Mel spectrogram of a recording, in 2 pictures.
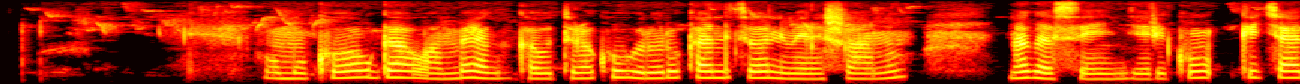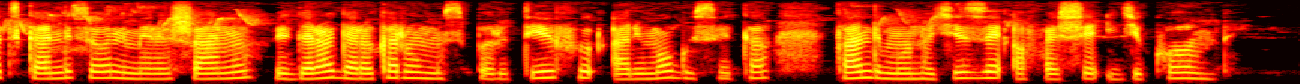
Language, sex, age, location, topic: Kinyarwanda, female, 18-24, Gakenke, government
